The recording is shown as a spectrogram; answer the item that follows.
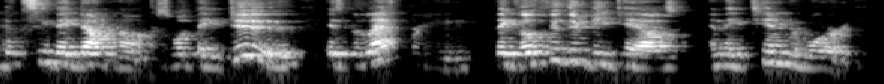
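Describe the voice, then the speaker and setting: A woman with an unremarkable speaking voice, medium in pitch, with lively intonation. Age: 60s. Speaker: podcast guest. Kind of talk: casual chat.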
